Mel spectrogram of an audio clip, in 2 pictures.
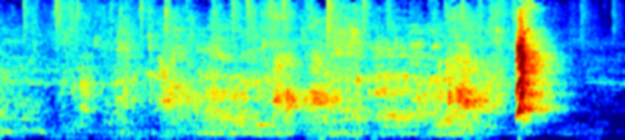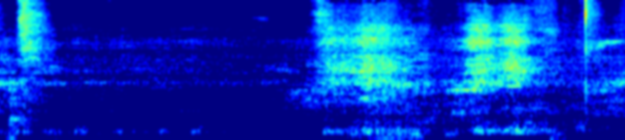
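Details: Two Rottweilers, Miley and Fiona, at play: about five seconds of dense, rough growling and scuffling, then a sharp single bark-like burst, near silence, and brief softer grumbles toward the end.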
